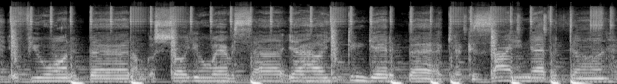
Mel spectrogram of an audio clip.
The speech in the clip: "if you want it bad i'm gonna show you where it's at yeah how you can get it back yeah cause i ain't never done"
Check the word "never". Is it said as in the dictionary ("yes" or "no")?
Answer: yes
